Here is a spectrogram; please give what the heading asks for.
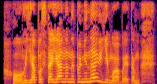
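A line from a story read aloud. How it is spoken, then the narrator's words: Laughing. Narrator (Russian): Трейси засмеялась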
